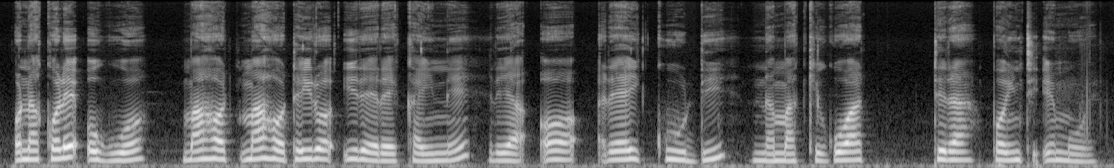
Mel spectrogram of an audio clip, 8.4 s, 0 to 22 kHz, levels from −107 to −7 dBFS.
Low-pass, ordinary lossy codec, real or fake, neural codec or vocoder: none; none; real; none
